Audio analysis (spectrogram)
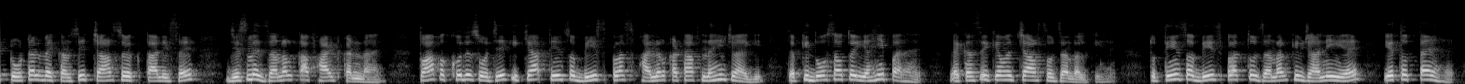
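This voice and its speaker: A man's voice: high voice, normal speed, lo-fi sound. A young man, explaining informally to viewers in an earnest, repetitive, persuasive way. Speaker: exam-prep YouTuber.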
